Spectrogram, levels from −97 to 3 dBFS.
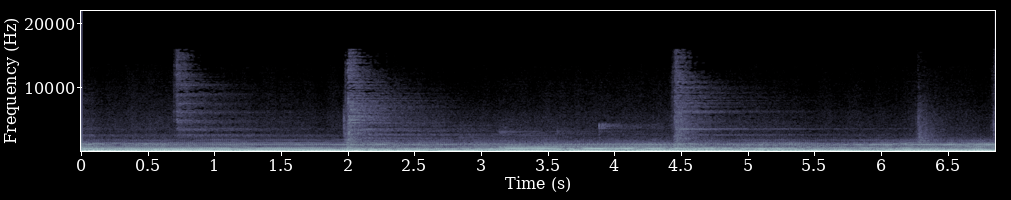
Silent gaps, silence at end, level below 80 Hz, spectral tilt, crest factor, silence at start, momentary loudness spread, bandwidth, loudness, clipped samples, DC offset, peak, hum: none; 0 s; -16 dBFS; -9.5 dB/octave; 10 dB; 0 s; 3 LU; 1.9 kHz; -19 LUFS; under 0.1%; under 0.1%; -6 dBFS; none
